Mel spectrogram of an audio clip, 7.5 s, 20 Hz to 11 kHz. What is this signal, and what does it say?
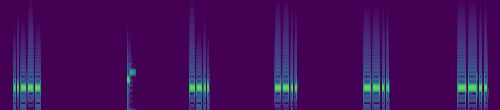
Morse code, heard as a keyed tone, about 41 wpm, spaced as for 8 wpm, 700 Hz. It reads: 2 ZZZZ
